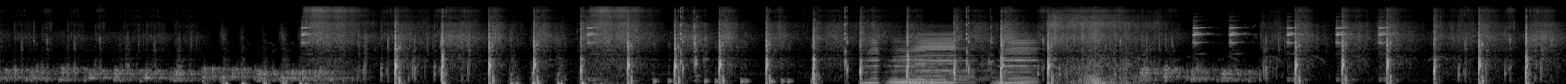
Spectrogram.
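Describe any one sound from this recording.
Video game footsteps patter over ground.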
